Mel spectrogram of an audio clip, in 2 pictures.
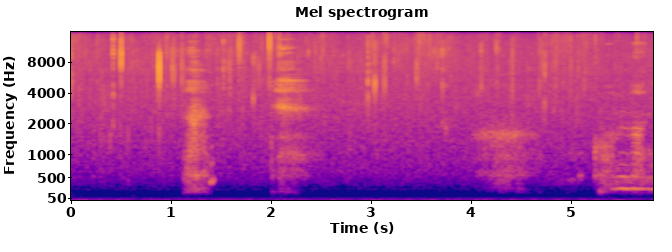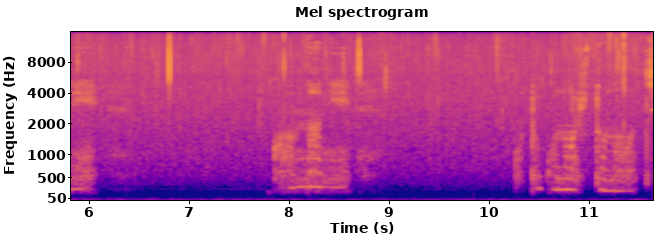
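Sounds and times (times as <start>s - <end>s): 
steady rain falling outside: 0.0s - 11.6s
brief breathy noises: 1.0s - 2.6s, 3.4s - 6.8s, 7.8s - 9.1s
speech: 5.4s - 6.1s, 8.0s - 8.7s, 10.6s - 11.6s.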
